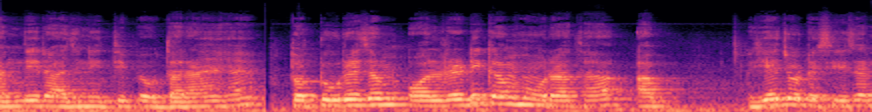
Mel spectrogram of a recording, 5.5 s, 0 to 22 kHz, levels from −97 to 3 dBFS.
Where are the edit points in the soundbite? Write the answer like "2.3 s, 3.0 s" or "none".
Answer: 1.7 s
